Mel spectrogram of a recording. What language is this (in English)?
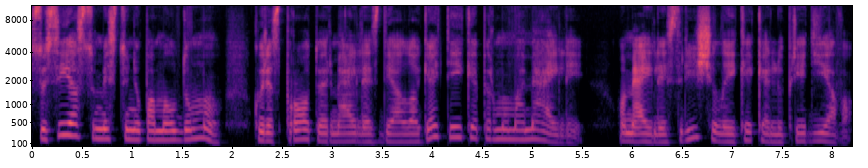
Lithuanian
